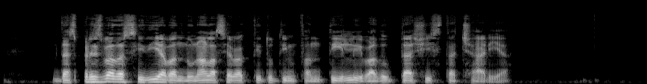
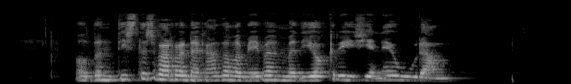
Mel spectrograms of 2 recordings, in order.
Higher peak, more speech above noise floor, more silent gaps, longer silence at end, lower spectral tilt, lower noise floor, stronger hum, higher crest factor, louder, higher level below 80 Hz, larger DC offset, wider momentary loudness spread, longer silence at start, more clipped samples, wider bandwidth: first, 0 dBFS vs -8 dBFS; first, 51 dB vs 44 dB; neither; first, 1.4 s vs 1.2 s; first, -5.5 dB/octave vs -3.5 dB/octave; about the same, -70 dBFS vs -71 dBFS; neither; about the same, 20 dB vs 20 dB; first, -19 LUFS vs -28 LUFS; first, -48 dBFS vs -82 dBFS; neither; first, 12 LU vs 8 LU; second, 0.55 s vs 0.75 s; neither; about the same, 11.5 kHz vs 11.5 kHz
